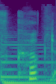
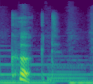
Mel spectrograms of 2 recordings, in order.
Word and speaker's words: cooked: Past, cooked. Pay attention to the pronunciation of cooked. It ends with a T sound. Cooked. That's a great pronunciation tip. Not cook-ed, but cooked.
